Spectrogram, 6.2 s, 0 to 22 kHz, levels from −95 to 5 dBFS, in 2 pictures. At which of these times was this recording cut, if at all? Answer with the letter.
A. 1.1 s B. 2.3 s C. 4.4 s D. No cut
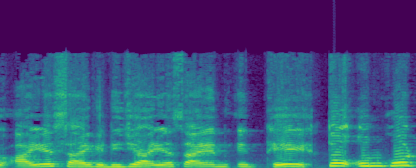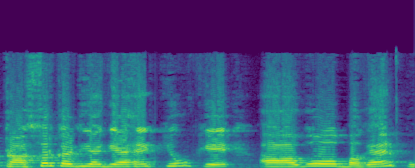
B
